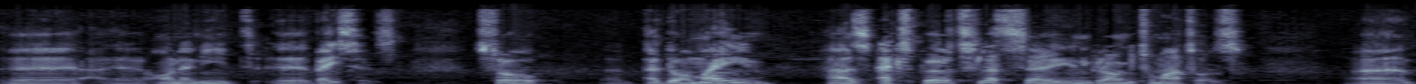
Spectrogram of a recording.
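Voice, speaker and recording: Deep-voiced man, slow halting presentation. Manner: halting, hesitant delivery. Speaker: presenter for a diaspora network. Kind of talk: slide presentation talk. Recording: dull, lo-fi audio.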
